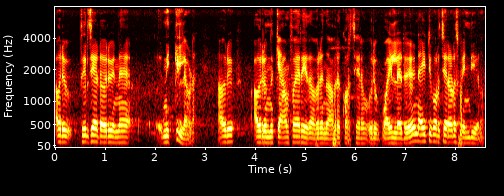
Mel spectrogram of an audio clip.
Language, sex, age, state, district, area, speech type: Malayalam, male, 18-30, Kerala, Kottayam, rural, spontaneous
